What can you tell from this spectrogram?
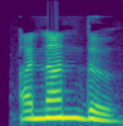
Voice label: "anand", Punjabi; ਅਨੰਦ

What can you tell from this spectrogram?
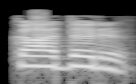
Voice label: "kaadar", Punjabi; ਕਾਦਰ

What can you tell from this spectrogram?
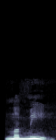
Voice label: "mammy", Punjabi

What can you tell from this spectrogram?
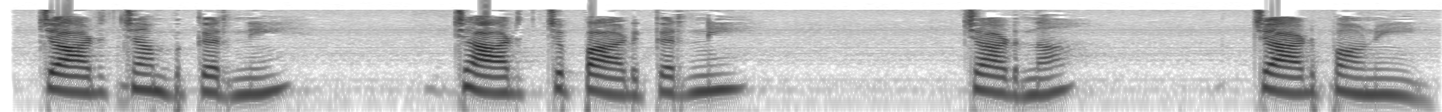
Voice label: "jhaarr jhamb karni", Punjabi

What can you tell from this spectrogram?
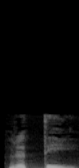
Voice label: "ratti", Punjabi

